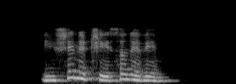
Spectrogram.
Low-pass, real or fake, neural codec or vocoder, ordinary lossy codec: 5.4 kHz; real; none; Opus, 16 kbps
